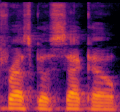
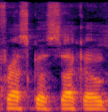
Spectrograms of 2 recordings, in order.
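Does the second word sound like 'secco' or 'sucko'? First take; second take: secco; sucko. First: The second word is said as plain 'secco'. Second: The second word is said like 'sucko'. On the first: This is the proper name of the technique. "the actual term is" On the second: The technique is worse than the other one. "we call it Fresco Secco because it sucks"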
